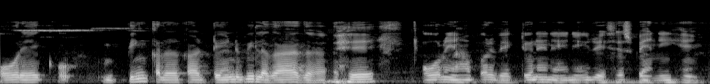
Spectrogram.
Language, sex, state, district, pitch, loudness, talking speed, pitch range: Hindi, male, Chhattisgarh, Bilaspur, 105 Hz, -18 LUFS, 150 wpm, 100-110 Hz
